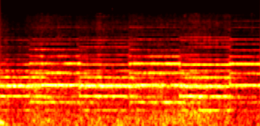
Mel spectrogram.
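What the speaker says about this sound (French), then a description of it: "ou encore qu'une sirène d'ambulance" A loud ambulance siren wails steadily, its tonal sweep rising and falling over traffic noise, close by and uninterrupted.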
